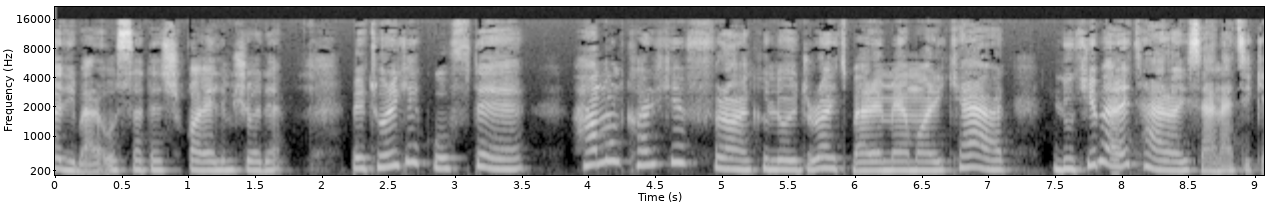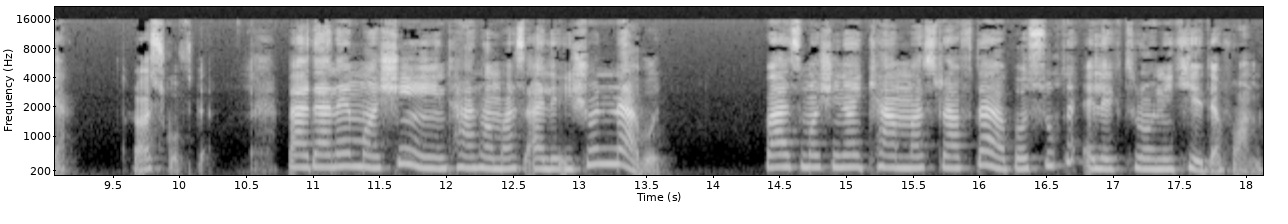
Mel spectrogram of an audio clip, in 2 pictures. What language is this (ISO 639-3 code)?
fas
